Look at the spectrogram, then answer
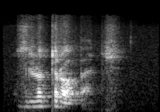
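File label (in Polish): "zlotrowac", Kurpie dialect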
